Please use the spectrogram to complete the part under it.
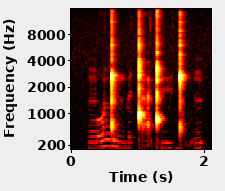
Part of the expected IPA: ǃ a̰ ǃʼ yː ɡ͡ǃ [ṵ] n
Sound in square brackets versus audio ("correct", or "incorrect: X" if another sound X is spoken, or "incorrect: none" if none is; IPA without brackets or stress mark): correct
